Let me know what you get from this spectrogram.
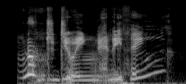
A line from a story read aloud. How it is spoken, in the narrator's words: cackled Peeves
